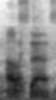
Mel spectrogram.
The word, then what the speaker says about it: Alsace: So Hindemith was conscripted into the German army in September of 1917 and sent to join his regiment in Alsace in January of 1918. Did I say that right? – Alsace. Like they speak they speak Alsatian there.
